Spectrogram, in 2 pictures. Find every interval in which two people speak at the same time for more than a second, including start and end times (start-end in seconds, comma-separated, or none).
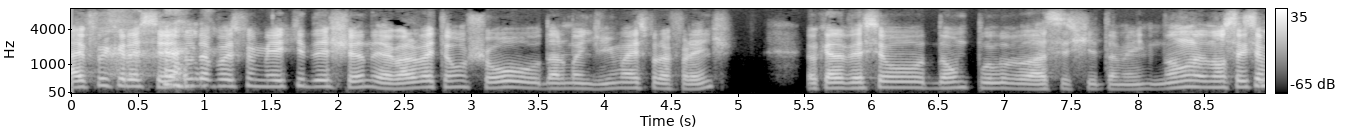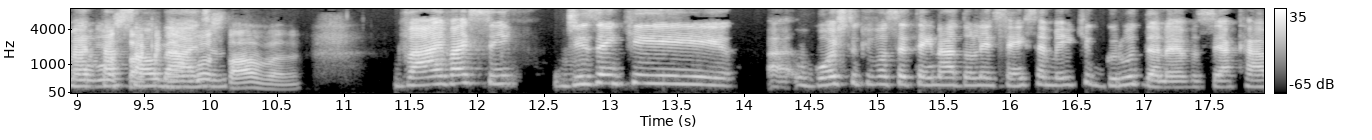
8.9-10.1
